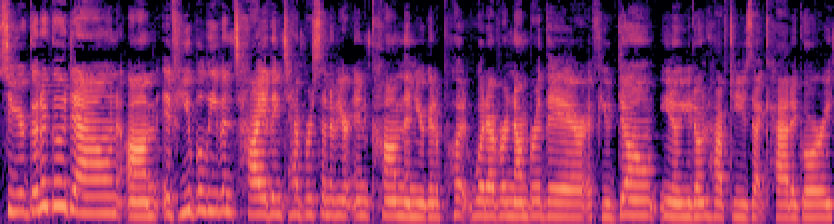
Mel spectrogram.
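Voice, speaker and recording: This woman has a normal speaking voice, fairly high in pitch, with ordinary pitch variation, a fairly quick pace and hardly any pauses. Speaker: psychotherapist and yoga teacher. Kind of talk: tutorial.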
